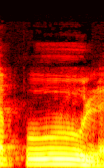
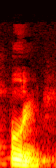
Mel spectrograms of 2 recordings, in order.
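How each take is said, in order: First: पूल with the ū drawn out long. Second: पुल with a quick, short u. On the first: Teacher shows pupils the long ū in पूल. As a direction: hold the vowel in पूल longer. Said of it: "वहीं पे अगर बड़ा ऊ की मात्रा रहता". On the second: Teacher shows pupils the short u in पुल. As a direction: say पुल briskly, cutting the u short. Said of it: "लेकिन छोटा मात्रा है तो क्या कहेंगे". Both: Shown as a demonstration.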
